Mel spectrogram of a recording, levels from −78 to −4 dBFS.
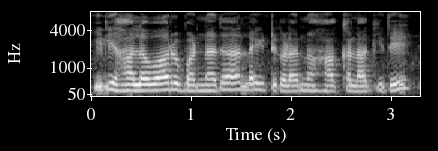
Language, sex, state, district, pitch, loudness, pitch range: Kannada, female, Karnataka, Bangalore, 210 Hz, -14 LUFS, 200-230 Hz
